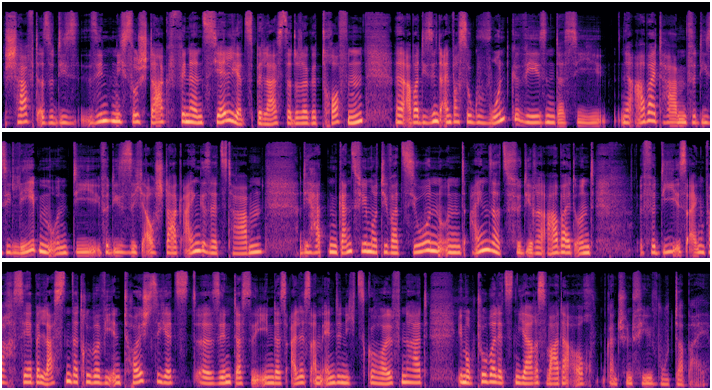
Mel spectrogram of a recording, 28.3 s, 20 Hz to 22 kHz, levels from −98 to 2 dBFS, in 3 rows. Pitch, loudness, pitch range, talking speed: 200 Hz, -23 LUFS, 180-220 Hz, 175 wpm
